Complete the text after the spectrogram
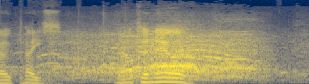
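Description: A stadium crowd roars as a shot nears the goal.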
